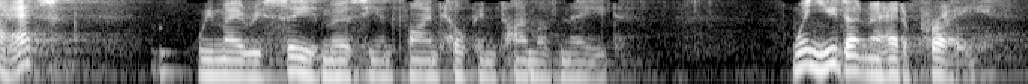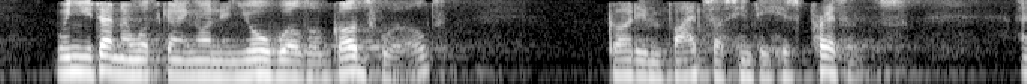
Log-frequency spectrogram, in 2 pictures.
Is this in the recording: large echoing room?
yes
